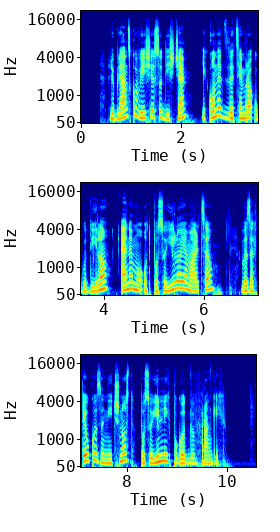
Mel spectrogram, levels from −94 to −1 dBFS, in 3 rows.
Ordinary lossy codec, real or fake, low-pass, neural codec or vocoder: none; real; 19.8 kHz; none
